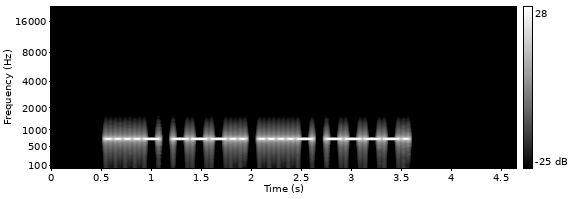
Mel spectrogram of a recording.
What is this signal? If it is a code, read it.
Morse code, heard as a keyed tone, about 25 wpm, 700 Hz. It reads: 4849
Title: Numbers - 4-Digit 25wpm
